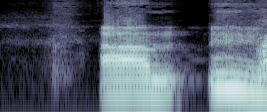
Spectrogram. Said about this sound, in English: Sorry, my dog's barking because that's what she does.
